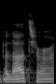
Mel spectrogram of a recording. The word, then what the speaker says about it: Balatro: I can so recommend playing Balatro on stream. That game is fun. Wait, how do you pronounce it?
